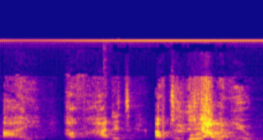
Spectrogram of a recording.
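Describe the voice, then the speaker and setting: An actor with a Ghanaian accent playing a defiant, irritable, smooth-talking young man in a film drama. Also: on the high side, very animated, unhurried, a crowd in the background. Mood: exasperated. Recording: noisy location film sound.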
